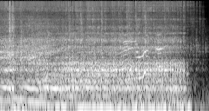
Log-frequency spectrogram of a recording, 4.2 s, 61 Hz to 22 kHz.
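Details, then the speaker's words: 1984 Kawasaki JS550 two-stroke jet ski after the corroded starter switch electrodes were cleaned of saltwater corrosion: catches and runs strong and even with a crisp buzzy note, then shuts off cleanly; normal start and run. "Right, so we managed to get it started, as you can see."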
